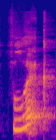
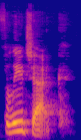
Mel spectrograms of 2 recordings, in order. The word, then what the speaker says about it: Flicek: CEO Chief Executive Officer of feeding matters flick did I say your last name right Fleck I butchered that yep who is the programs and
